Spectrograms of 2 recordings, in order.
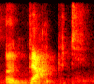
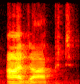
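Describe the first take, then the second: First: The first vowel is a weak, barely heard schwa. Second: The first vowel is a full, clear vowel. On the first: The speaker calls it right. "it's a schwa at the beginning" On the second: The speaker calls it wrong. "it's not adapt"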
